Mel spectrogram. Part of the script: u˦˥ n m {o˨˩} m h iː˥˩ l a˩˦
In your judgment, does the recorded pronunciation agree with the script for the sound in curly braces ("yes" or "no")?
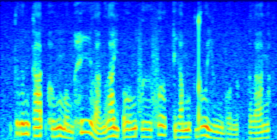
yes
